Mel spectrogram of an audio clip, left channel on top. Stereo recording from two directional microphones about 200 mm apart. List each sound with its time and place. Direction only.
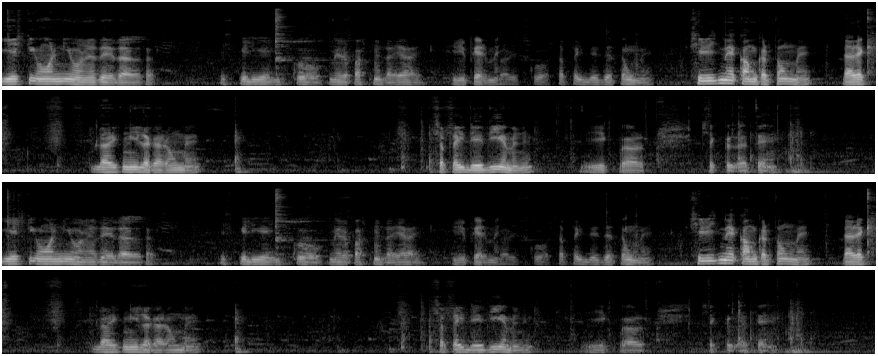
0.0 s speech: 60° left (ahead or behind); by 1.5 s 45° left (ahead or behind)
2.3 s dishes: centre (ahead or behind)
2.9 s speech: 10° left (ahead or behind); by 5.1 s 35° left (ahead or behind)
5.6 s speech: 20° left (ahead or behind)
6.0 s dishes: 5° left (ahead or behind)
6.9 s speech: 25° left (ahead or behind)
9.7 s speech: 60° left (ahead or behind)
13.1 s speech: 60° left (ahead or behind)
